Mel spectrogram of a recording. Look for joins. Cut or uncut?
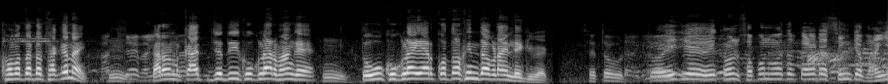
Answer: cut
